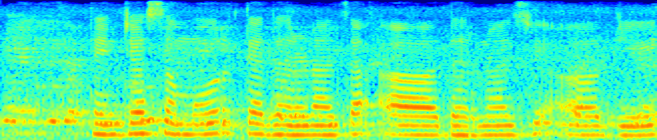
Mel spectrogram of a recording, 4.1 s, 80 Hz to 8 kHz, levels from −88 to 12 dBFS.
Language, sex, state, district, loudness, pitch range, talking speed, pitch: Marathi, female, Maharashtra, Mumbai Suburban, -14 LUFS, 195-225 Hz, 115 wpm, 205 Hz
